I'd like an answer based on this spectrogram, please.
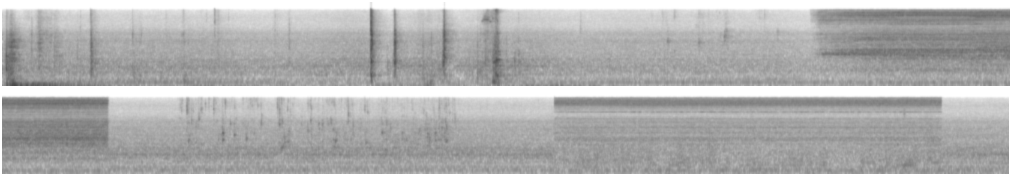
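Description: Tap water running into a stainless steel measuring cup, a loud steady splashing hiss lasting about three seconds. Around it are other kitchen handling sounds: a low thud right at the start as the blender is handled, a few sharp clicks a few seconds in, and a second, quieter stretch of hiss near the end.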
